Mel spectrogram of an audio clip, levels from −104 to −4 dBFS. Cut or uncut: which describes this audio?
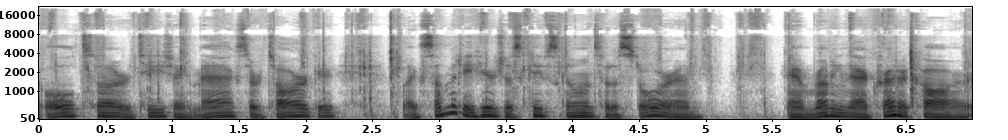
uncut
